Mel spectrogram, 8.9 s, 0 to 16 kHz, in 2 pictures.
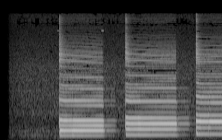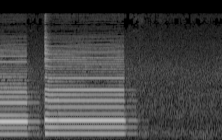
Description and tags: Preset do Volca Keys 2
Preset do Volca Keys. Gravado com app audio recorder para smartphone Android.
